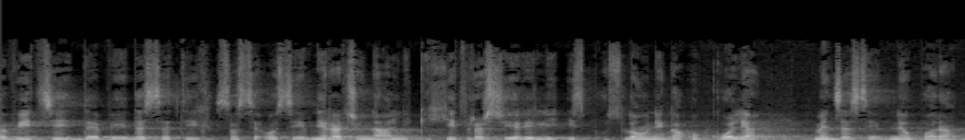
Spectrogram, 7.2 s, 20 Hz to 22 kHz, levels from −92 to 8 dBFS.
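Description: A speech recording. From 5.17 s to the end, a video or display buzz appears. It is a 60 Hz buzz with hash above it, roughly 15 dB below the speech, from a screen or video cable coupling in.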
